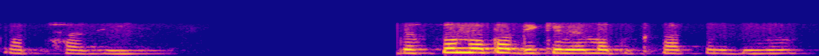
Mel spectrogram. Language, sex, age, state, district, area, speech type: Punjabi, female, 18-30, Punjab, Muktsar, urban, conversation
